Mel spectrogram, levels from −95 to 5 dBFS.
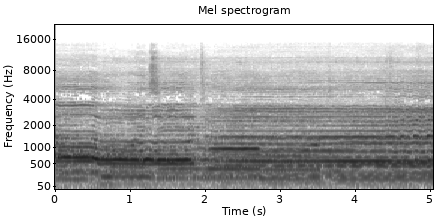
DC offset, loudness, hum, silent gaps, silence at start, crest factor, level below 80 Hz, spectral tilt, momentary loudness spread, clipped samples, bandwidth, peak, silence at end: under 0.1%; -14 LUFS; none; none; 0 s; 12 dB; -50 dBFS; -5 dB/octave; 6 LU; under 0.1%; 11 kHz; -2 dBFS; 0 s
